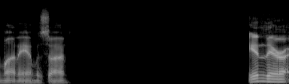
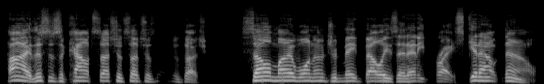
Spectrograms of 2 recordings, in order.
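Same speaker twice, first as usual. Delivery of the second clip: urgent order; 6 semitones higher than usual. Retold or imitated. Urgent sell order on phone.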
